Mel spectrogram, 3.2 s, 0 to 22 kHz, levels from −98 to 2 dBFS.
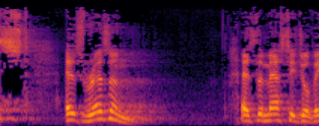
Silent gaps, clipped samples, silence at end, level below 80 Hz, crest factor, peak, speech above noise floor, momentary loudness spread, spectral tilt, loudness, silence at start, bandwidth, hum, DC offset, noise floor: none; under 0.1%; 0 s; -72 dBFS; 22 dB; -4 dBFS; 40 dB; 13 LU; -3 dB/octave; -24 LUFS; 0 s; 17 kHz; none; under 0.1%; -63 dBFS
